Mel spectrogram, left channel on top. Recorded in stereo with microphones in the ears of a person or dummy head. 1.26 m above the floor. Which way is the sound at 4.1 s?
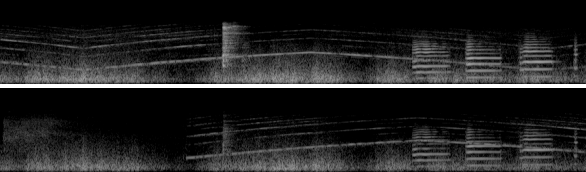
10° left (ahead or behind).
